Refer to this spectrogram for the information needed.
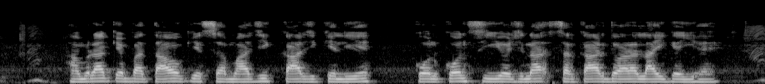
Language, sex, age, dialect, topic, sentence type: Magahi, male, 31-35, Southern, banking, question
